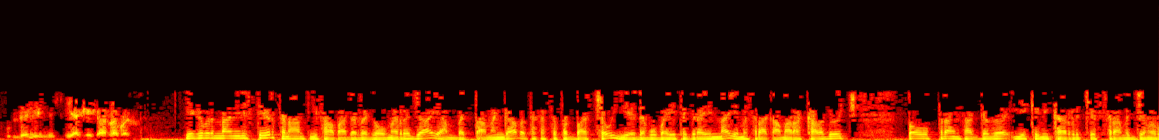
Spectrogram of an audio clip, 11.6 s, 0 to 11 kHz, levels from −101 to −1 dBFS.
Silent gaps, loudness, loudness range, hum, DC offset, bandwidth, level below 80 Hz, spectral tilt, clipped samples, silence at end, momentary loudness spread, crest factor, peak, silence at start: none; -30 LUFS; 1 LU; none; under 0.1%; 4 kHz; -50 dBFS; -11.5 dB/octave; under 0.1%; 0 s; 5 LU; 20 dB; -10 dBFS; 0.05 s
